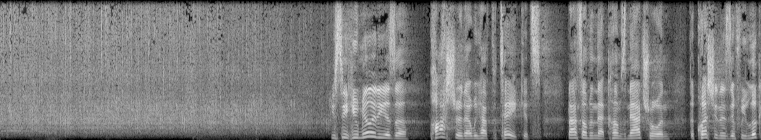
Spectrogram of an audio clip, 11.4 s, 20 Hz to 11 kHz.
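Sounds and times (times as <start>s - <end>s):
audience applauding during a sermon: 0.0s - 5.0s
speech: 5.0s - 11.4s.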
